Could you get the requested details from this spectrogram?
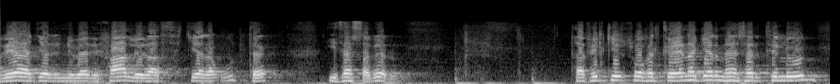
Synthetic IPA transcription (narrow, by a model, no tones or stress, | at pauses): vɛːɣacɛɾɪnːɪvɛɾðɪfaːlɪðaðcɛːɾaʔuːt̪ʰːɛxn | iθɛsːavɛːɾʏ | θaðfɪlcɪɾ̥svɔːfɛlt̪kɾeːjnacɛɾmθɛsːaɾɪt̪ʰɪlːʏɣʏm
